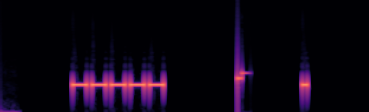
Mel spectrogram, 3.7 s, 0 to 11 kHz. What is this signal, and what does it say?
Morse code, heard as a keyed tone, about 25 wpm, 700 Hz. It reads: 0 E
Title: Single Letter-Number - Rapid-Fire 25wpm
